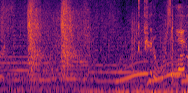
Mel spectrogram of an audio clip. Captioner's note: guns whizzing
